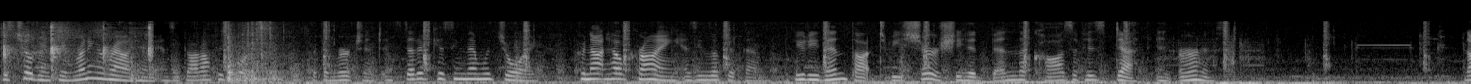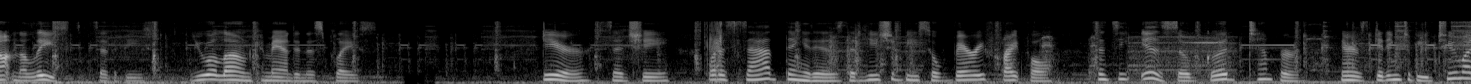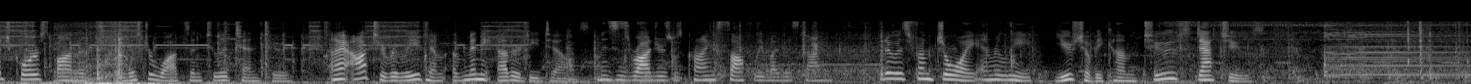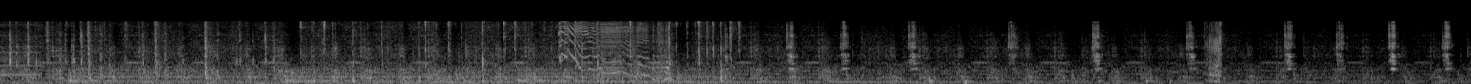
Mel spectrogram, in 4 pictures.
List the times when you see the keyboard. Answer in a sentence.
The keyboard can be heard from 43.3 to 51.5 s.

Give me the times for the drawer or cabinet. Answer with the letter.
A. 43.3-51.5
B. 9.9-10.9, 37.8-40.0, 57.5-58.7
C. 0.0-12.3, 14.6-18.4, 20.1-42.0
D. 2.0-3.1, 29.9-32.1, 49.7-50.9
D.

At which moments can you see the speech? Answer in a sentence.
You can hear the speech from 0.0 to 12.3 s, from 14.6 to 18.4 s and from 20.1 to 42.0 s.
